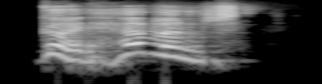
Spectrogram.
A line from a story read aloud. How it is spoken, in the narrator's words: he exclaimed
